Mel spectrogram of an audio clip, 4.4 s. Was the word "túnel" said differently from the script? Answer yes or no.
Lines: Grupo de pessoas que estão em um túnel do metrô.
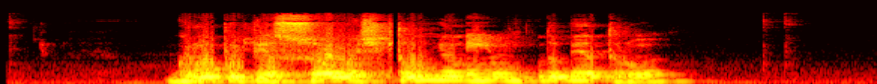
yes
